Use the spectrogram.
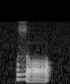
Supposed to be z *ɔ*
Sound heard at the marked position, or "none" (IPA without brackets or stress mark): ɔ̰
